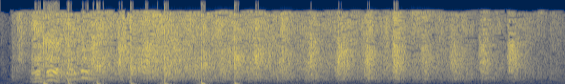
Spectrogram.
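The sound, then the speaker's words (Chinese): Applause from a church audience welcoming a newly hired full-time pastor, opening with a few sharp separate claps that quickly build into dense, steady clapping. “要不要鼓鼓掌”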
